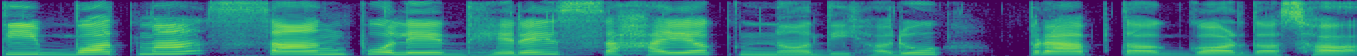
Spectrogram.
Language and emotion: Nepali, neutral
